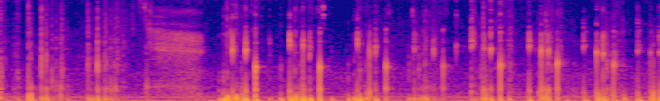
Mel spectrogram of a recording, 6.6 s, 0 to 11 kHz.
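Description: A hollow brown cardboard tube about 25 cm long is held in both hands in front of the microphone and scratched and rubbed along its surface with fingertips and nails. The result is a quick, irregular run of dry scratches and taps over a low, hollow thump, with a brief softer hiss in the middle.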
